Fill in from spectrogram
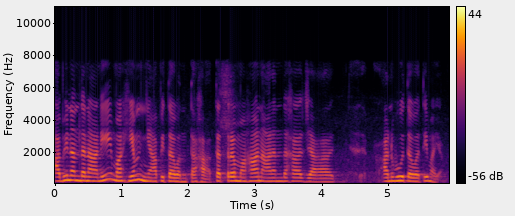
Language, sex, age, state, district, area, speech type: Sanskrit, female, 30-45, Andhra Pradesh, Visakhapatnam, urban, spontaneous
